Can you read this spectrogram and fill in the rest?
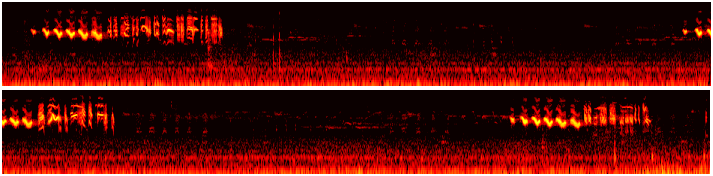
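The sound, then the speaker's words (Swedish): A redwing sings three short, bright phrases spaced roughly nine seconds apart, clear, over a steady low buzzing hum of bumblebees, with a blackbird and a fieldfare faint in the background. “Rödvingetrasten, vi kanske vill lyssna lite på den?”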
